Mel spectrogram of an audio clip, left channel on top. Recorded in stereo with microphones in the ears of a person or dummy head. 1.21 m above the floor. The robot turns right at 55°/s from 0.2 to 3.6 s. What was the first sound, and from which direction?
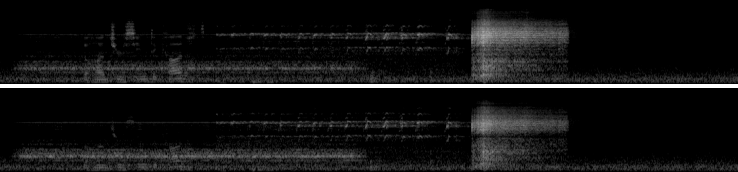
A man speaking, 50° left.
